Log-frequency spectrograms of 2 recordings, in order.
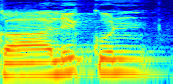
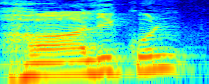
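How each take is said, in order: First: It begins with a plain hard k sound. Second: It begins with a soft breathy h sound. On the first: "എന്ന് പറയാൻ പറ്റില്ല" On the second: "എന്ന് പറഞ്ഞാലും തെറ്റിപ്പോകും"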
